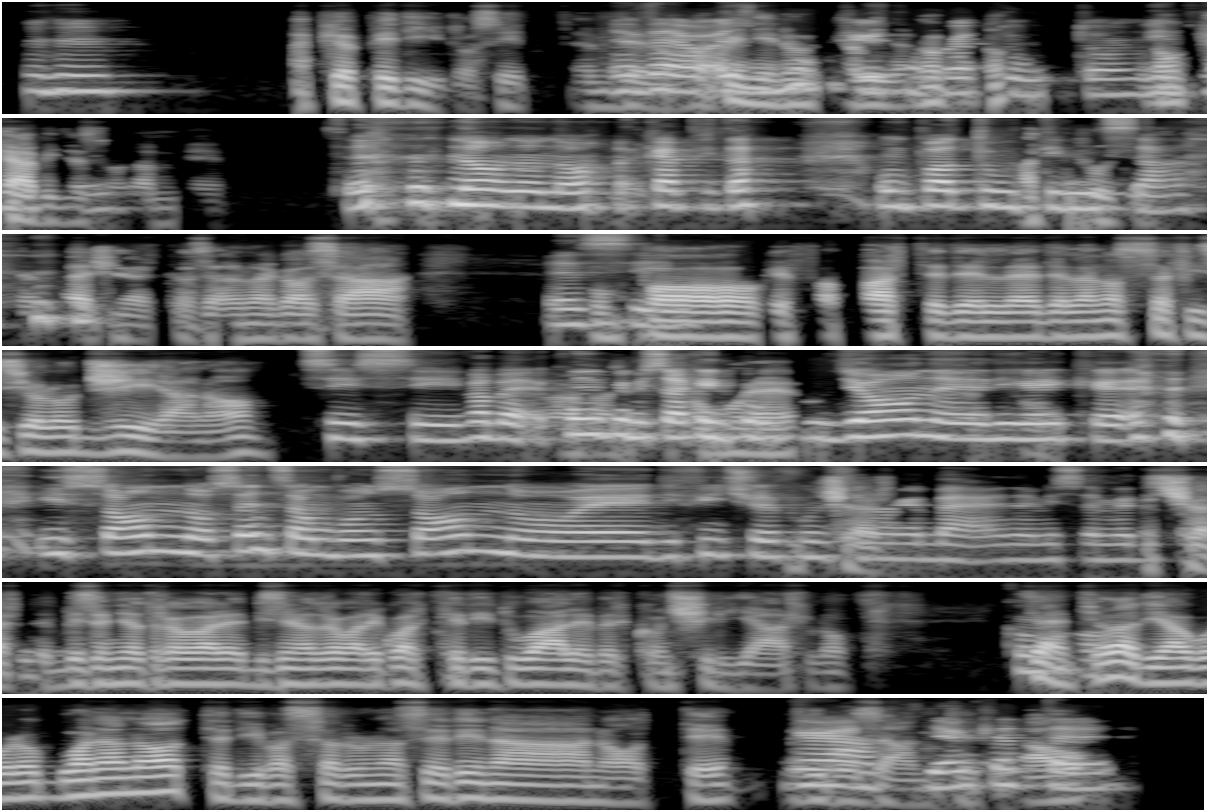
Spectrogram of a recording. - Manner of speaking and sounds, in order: distorted speech; chuckle; giggle; other background noise; chuckle; "conciliarlo" said as "concigliarlo"; "allora" said as "alloa"; tapping
- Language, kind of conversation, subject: Italian, unstructured, Qual è il tuo rituale serale per dormire bene?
